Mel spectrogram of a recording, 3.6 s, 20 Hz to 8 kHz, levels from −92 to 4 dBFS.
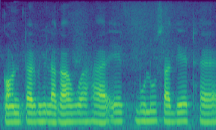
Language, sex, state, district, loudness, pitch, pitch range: Hindi, female, Jharkhand, Ranchi, -17 LUFS, 155 Hz, 150-160 Hz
